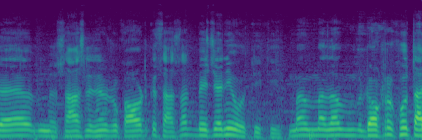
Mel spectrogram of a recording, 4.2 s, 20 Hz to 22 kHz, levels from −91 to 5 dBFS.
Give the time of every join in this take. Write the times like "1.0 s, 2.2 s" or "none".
2.8 s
